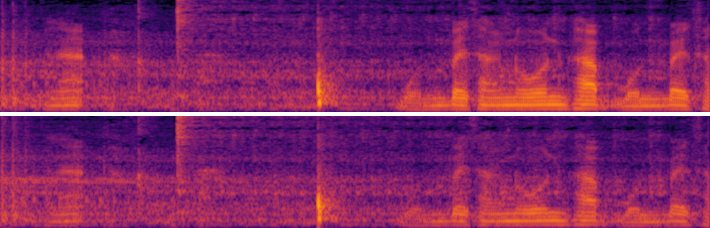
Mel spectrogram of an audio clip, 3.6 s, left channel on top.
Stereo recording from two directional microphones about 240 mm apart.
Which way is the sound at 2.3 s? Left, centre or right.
Left.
